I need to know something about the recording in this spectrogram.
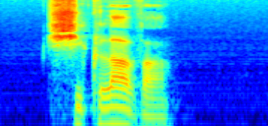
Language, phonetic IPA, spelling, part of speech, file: Polish, [ɕikˈlava], siklawa, noun, Pl-siklawa.ogg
